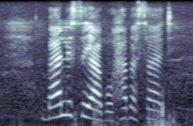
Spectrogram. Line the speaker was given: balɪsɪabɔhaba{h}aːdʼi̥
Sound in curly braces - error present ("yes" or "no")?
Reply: yes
